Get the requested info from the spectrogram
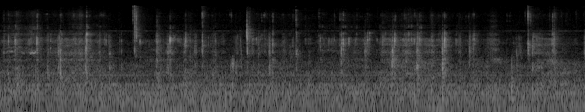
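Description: A person chewing food with the mouth, making irregular short clicks and smacks.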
